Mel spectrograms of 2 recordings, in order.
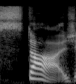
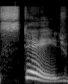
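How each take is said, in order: First: It sounds different from the everyday English word. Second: It sounds like the everyday English word. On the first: "the way they pronounce it" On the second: "spelled stage"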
